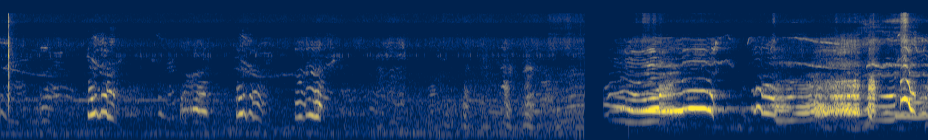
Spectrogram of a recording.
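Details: Wolf calls: about six seconds of faint, scattered short yips and barks over a low rumble, then a sudden cut to a loud chorus of overlapping, wavering howls with bright harmonic tones.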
